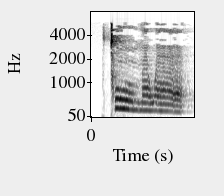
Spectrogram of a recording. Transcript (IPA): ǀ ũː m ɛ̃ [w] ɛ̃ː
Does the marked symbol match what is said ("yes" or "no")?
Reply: yes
